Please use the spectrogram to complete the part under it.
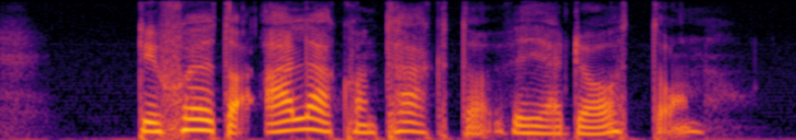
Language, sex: Swedish, female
